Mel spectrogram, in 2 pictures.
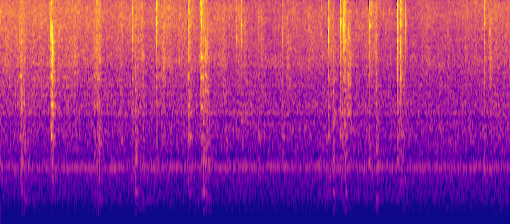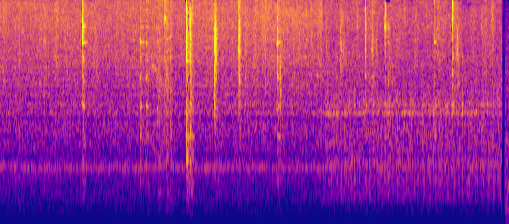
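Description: A wooden spatula scrapes and knocks against a pan as food is stirred.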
